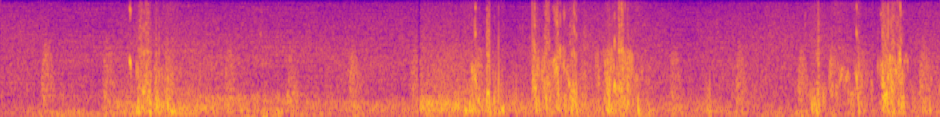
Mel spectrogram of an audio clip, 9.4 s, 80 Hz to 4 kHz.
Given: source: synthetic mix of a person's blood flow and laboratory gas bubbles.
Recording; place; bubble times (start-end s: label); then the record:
Doppler ultrasound of blood flow; subclavian vein
1.23-1.79 s: bubbles
4.61-5.07 s: bubbles
5.31-5.87 s: bubbles
5.93-6.50 s: bubbles
8.06-8.72 s: bubbles
8.75-9.34 s: bubbles
From the record:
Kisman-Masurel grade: 333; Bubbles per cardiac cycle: rolling drumbeat, 9 or more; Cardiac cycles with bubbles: 50 to 99%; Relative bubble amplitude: loud (0.450 to 0.775); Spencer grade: 3 (all of the cardiac periods contain showers or single bubble signals, but not dominating or overriding the cardiac motion signals); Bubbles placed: anywhere in the cardiac cycle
